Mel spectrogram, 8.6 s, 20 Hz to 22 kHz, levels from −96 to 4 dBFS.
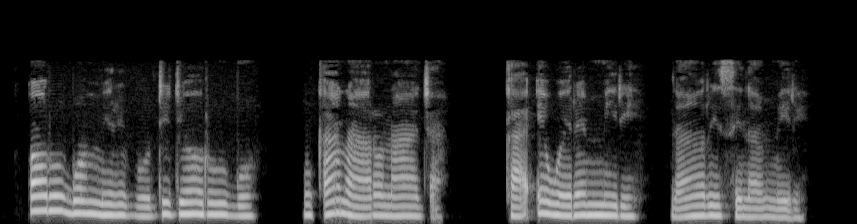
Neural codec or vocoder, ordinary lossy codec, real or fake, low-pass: vocoder, 44.1 kHz, 80 mel bands, Vocos; MP3, 64 kbps; fake; 7.2 kHz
